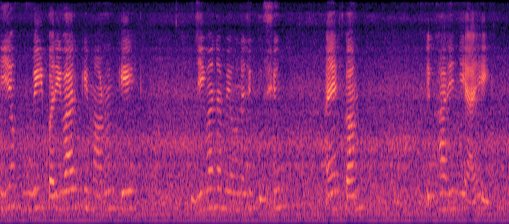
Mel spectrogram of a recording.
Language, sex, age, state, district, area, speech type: Sindhi, female, 30-45, Madhya Pradesh, Katni, rural, spontaneous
